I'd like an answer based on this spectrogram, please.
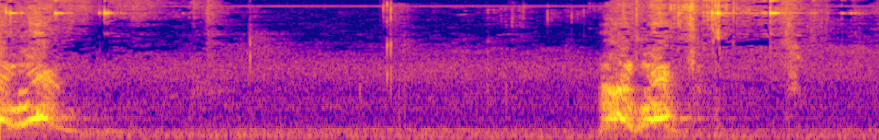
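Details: Alaskan Malamute female barking to get the attention of other dogs she wants to play with; two short harsh yelping barks about three seconds apart, low background hum.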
